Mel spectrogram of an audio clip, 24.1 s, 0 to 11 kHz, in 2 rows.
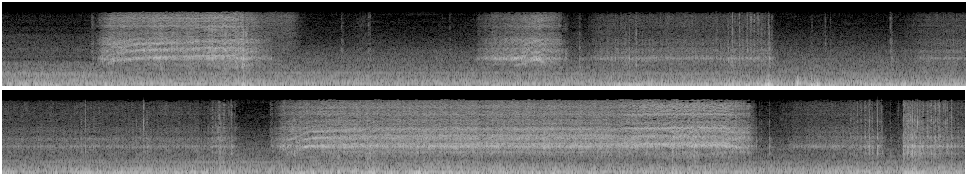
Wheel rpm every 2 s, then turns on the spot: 40, 80, 10, 40, 20, 10, 30, 50, 160, 160, 100, 30.
6-14 22-24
